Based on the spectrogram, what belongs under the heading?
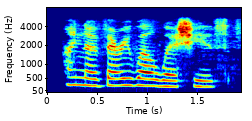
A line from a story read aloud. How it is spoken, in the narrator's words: sighed the top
